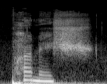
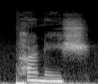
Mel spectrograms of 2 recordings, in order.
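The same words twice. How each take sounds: The two takes are said the same way.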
